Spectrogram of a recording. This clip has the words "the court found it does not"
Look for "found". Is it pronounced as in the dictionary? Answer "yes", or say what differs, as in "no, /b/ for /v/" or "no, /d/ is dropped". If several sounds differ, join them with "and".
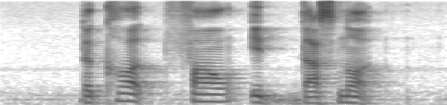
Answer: no, /d/ is dropped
